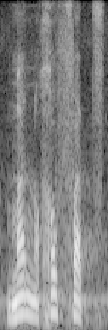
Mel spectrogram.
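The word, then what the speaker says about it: مَنْ خَفَّتْ: Jadi bacanya adalah man khaffat. Jadi tidak ada dengungnya. Man khaffat, jelas, ya.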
